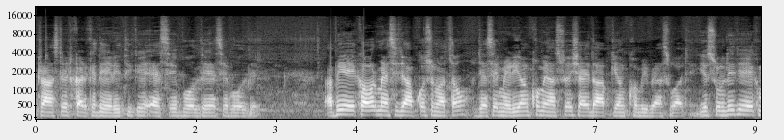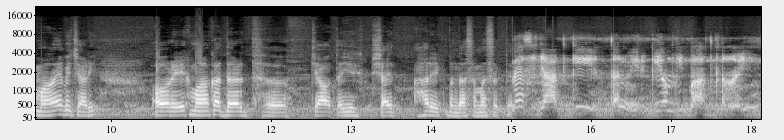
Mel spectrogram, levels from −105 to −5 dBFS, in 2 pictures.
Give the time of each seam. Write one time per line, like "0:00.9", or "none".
0:15.0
